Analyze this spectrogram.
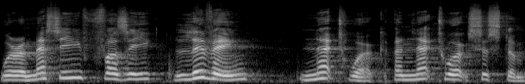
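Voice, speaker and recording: Speaking in an English accent, a woman keeps to a fairly high pitch. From England. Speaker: keynote speaker on regenerative tourism. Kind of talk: conference keynote talk.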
